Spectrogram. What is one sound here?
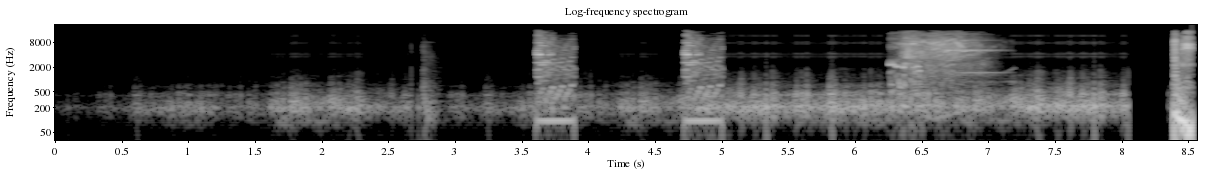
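A heavy ball rolls with a low, steady rumble.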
